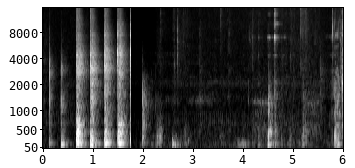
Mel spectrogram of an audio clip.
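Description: A quick run of about six sharp knocks, a metal tool striking a stuck gearbox pin in an airsoft pistol's plastic frame to drive it out, followed by faint clicks of handling. The pin is not coming out with this force.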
